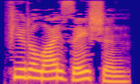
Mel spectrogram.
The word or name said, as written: feudalization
